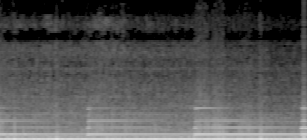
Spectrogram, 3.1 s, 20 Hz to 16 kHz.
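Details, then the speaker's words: 1993 Ford Mustang GT 5-speed manual V8, still smoking, with head gaskets suspected and a leak-down test possibly next: a deep, even idle rumble with a chime over it, firing smoothly with no misses. "Very nice. Sounds awesome too. It does. That has a nice sound."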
